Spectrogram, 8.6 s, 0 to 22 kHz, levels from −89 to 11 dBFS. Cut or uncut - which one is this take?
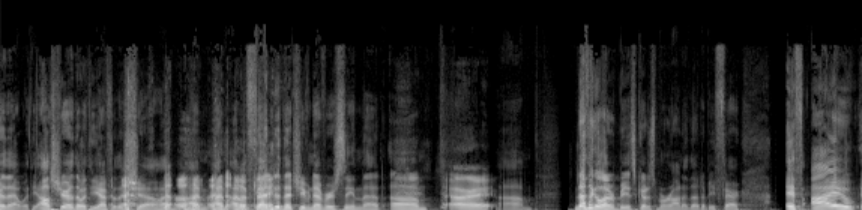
cut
